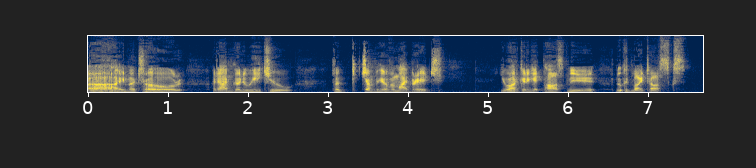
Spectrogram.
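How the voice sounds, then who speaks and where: Using a put-on character voice, a raspy man speaks at a moderate pace with long, frequent pauses. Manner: scary, threatening.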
